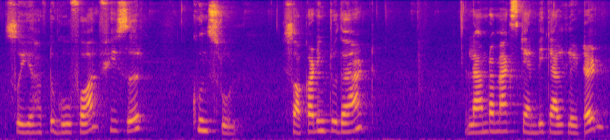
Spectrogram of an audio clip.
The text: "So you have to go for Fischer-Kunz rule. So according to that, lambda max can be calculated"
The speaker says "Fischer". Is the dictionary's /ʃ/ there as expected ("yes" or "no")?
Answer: no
